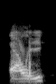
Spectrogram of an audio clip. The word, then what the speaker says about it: A11y: Christina: Did I pronounce A11y right there, its spelt a bit oddly isn't it? Adem: it's actually "alley", but close enough, enough a11y, the 11 being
